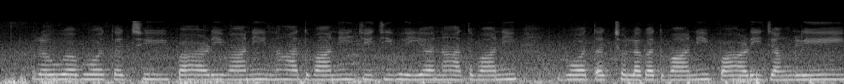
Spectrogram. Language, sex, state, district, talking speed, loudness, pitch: Hindi, female, Chhattisgarh, Bilaspur, 120 wpm, -17 LUFS, 215 Hz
